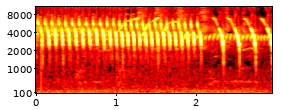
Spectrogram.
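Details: Canary singing for training young canaries: a rapid, evenly pulsed trill of bright chips, then slower looping downward whistles spaced a fraction of a second apart.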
